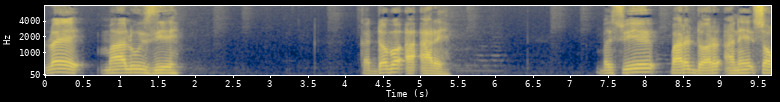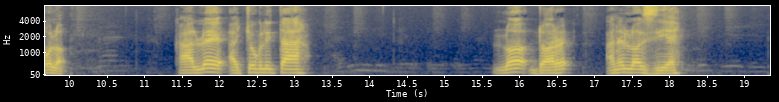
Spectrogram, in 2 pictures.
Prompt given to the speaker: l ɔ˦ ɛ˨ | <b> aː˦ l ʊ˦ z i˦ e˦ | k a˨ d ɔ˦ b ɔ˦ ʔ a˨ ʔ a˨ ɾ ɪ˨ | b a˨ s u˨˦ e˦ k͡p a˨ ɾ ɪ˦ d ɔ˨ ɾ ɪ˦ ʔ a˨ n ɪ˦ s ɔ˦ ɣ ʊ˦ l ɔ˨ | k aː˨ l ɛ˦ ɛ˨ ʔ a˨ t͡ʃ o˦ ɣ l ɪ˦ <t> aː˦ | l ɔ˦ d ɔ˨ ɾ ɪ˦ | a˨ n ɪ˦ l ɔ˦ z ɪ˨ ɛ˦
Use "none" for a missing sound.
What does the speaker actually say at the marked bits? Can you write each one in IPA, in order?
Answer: m, t

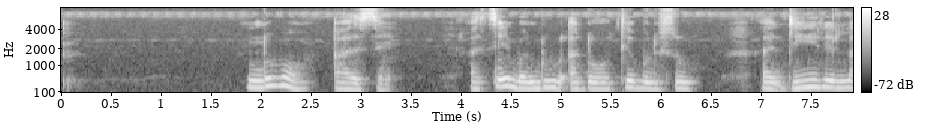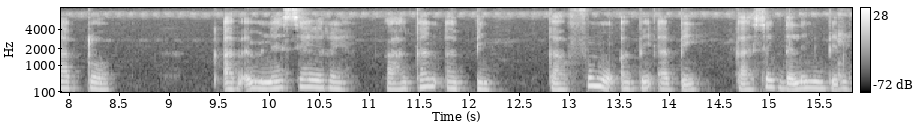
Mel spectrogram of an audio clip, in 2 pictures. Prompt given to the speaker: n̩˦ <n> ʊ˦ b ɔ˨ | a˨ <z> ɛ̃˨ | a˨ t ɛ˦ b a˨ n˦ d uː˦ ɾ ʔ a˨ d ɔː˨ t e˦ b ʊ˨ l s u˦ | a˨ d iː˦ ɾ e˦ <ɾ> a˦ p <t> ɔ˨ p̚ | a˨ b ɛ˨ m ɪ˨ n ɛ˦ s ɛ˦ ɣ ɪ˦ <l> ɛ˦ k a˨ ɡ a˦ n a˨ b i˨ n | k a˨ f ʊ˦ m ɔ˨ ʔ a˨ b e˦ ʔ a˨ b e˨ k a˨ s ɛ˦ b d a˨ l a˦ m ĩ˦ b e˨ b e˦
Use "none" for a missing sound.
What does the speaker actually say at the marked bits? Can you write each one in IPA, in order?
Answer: d, z, l, t, ɾ

